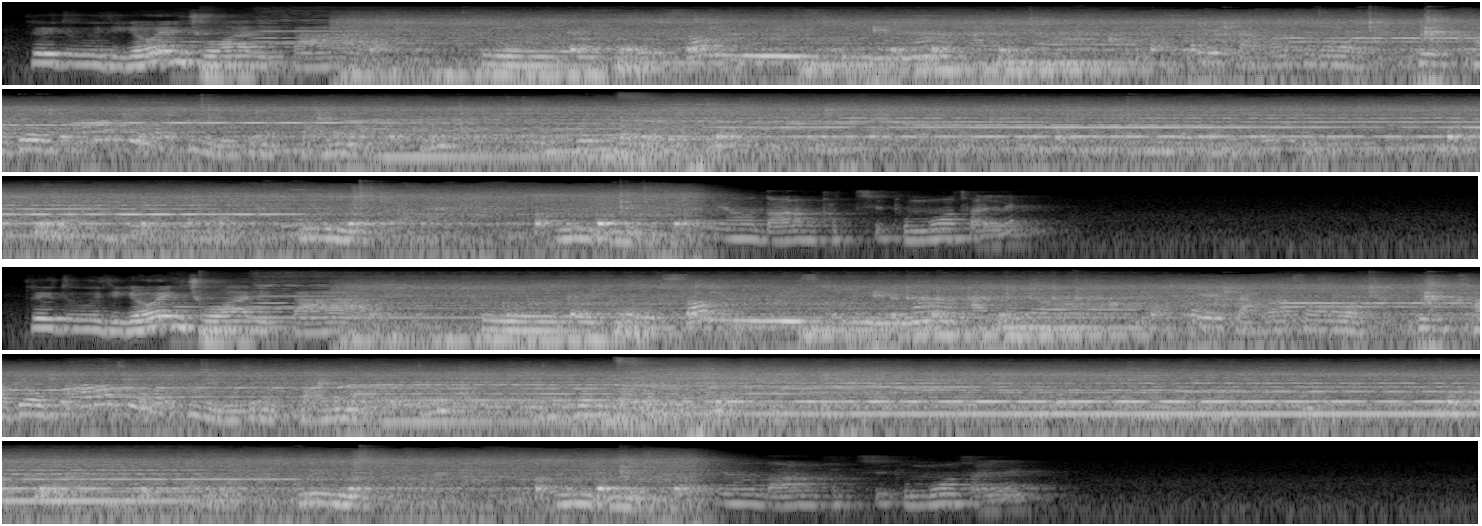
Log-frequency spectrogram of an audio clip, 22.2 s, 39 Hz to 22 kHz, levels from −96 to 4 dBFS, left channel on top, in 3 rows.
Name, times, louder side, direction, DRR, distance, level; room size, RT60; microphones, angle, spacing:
voice 1, 0.2-1.9 2.4-9.7 10.0-11.4 16.3-16.6 17.5-18.2, right 2 dB, 25° right, 6 dB, 0.4 m, -30 dB
sound 1, 0.8-16.3, right 2 dB, 80° right, 1.0 m, -29 dB
Boiling, 1.6-18.2, equal, 10° left, 1.5 m, -31 dB
voice 2, 10.0-10.7 11.9-19.9, left 2 dB, 65° left, 6 dB, 0.7 m, -41 dB
10.0 x 4.5 x 2.2 m, 0.67 s
head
